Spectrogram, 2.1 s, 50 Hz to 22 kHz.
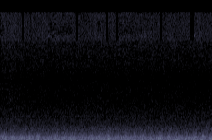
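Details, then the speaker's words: Vintage late-70s/early-80s Hunter Robbins & Myers Original ceiling fan, model 22274, oil-bath pancake motor, mic close to motor, starting on high: quiet steady even hum; slight cyclic buzz went away after tightening the globe and loose faceplate, normal. "so it does have a slight cyclic buzz but that went away when I tighten the globe a little bit"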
